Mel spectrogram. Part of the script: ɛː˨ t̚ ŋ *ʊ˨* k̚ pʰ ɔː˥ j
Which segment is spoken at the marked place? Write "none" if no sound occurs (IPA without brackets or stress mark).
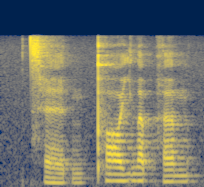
ʊ˨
